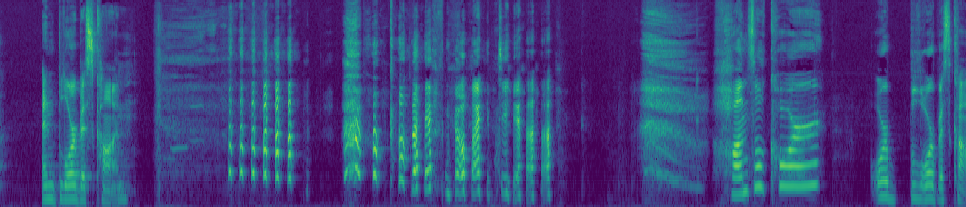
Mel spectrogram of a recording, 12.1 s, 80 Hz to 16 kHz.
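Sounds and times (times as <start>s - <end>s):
woman sighing: 8.0s - 8.9s.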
